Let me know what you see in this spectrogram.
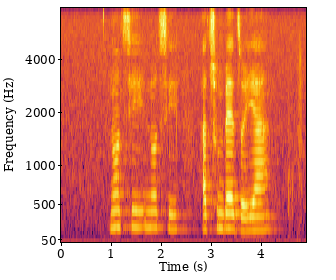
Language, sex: Venda, female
